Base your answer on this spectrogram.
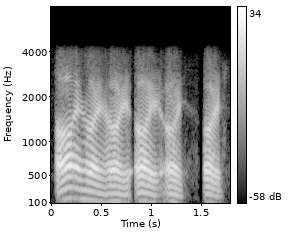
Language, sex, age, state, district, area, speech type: Goan Konkani, male, 30-45, Goa, Canacona, rural, conversation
